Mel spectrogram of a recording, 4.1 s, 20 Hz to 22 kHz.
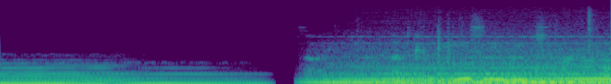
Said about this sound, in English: Captain Jakob Veldhausen van Zanten opens up the throttles on his Boeing 747.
